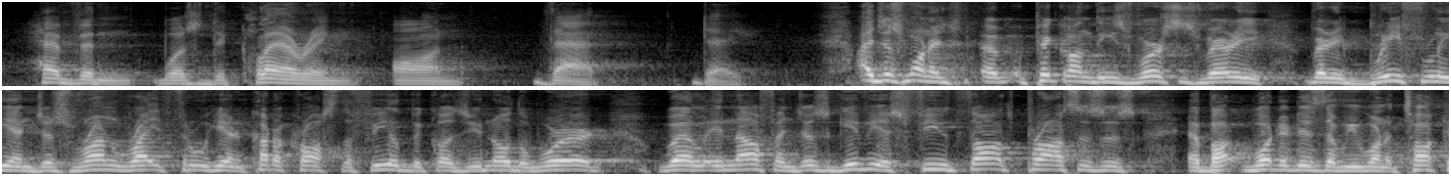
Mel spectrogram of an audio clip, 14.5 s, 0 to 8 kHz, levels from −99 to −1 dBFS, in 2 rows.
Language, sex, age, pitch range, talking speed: English, male, 50-69, 145-190 Hz, 215 wpm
